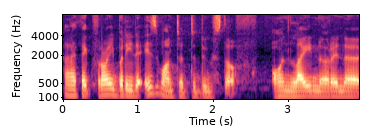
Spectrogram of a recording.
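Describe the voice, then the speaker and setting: With a Shetland accent, a woman speaks at a moderate pace in a very deep, low pitch, her dark, mellow tone held to a monotone, flat intonation. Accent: broad Shetland. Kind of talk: interview answer.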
